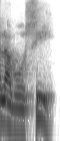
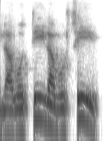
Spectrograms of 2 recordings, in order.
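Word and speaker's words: La Boétie: No sé ustedes, pues algunos que tienen una gran cultura, ese texto de Etienne de Lavoisier, que se pronuncia Lavoisier, Lavoisier, pues sí.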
